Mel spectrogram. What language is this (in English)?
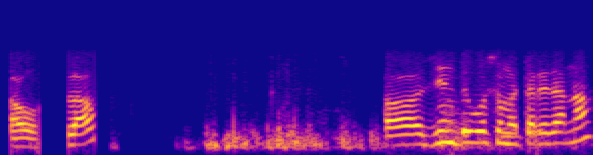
Bodo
